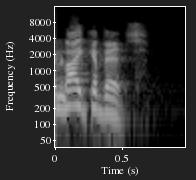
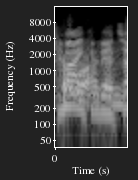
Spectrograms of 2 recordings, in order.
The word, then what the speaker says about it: Mikovits: But he had a guest on the other day, Dr. Judy Majovitz. And no, Judy Mikovits. – Okay, well, I didn't know if I was pronouncing it right or not. – Yeah, it's Mikovits.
